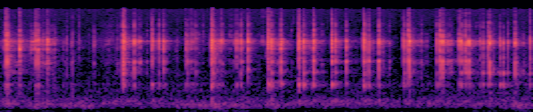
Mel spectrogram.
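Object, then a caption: Plastic conditioner bottle. Long red acrylic nails tap and scratch a medium white plastic Toni&Guy conditioner bottle, hollow and likely partly full, while it is held up. The result is a rapid, irregular run of sharp, dry, high-pitched clicks and ticks with no low end and almost no ring, with faint scratchy rustle between the taps.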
